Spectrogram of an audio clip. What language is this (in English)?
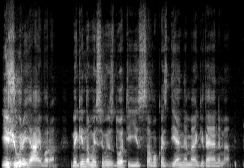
Lithuanian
